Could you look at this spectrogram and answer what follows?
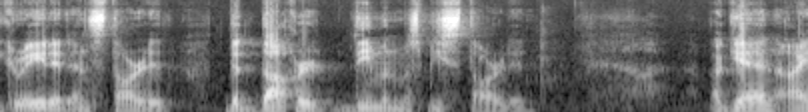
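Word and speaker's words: daemon: you to run containers the docker demon or service demon is spelled like this okay or Damon so Damon is the same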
